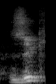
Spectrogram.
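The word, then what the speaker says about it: tsuki: Zuki spelt with a T. T-Z-U-K-I.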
